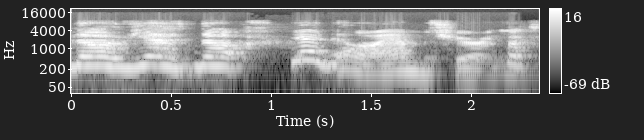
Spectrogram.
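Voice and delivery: very high-pitched, shrill, swooping, drawn-out shriek. Retelling a film scene where a character screams at a child: imitating someone screaming. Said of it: "Starts screaming at this child".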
